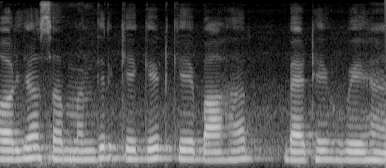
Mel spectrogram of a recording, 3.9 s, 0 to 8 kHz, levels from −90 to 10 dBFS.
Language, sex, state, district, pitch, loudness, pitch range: Hindi, male, Uttar Pradesh, Muzaffarnagar, 165 Hz, -16 LUFS, 155-170 Hz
